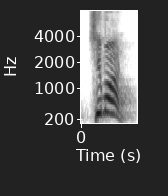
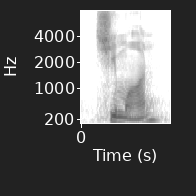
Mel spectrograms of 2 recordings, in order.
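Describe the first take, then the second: First: Very loud, high shout of a name; stern summons. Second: Low, unforced calling of a name; gentle call. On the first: Jesus imagined as a boss calling Simon, stern shout. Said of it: "Kalau Tuhan bilang begini". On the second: Jesus calls Peter to restore him, gentle. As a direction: call him kindly, without pressure. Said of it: "Jadi panggil pertama sudah enak". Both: Acted.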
